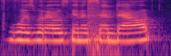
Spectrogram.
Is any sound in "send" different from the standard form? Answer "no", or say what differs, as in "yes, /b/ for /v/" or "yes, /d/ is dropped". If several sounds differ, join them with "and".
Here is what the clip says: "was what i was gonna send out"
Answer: no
